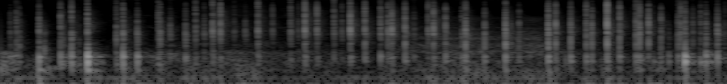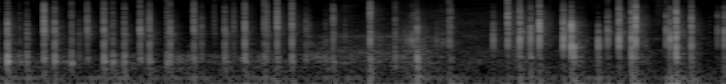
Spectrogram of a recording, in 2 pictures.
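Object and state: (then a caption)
Plastic shower gel bottle tapped with nails. Long nails tap rapidly on a full white plastic shower gel bottle, turned to show its textured bottom. The many quick, dry clicks are bright and stop instantly, over a steady low hum.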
